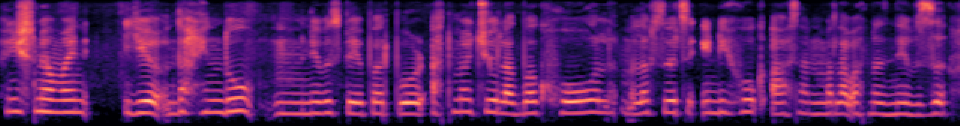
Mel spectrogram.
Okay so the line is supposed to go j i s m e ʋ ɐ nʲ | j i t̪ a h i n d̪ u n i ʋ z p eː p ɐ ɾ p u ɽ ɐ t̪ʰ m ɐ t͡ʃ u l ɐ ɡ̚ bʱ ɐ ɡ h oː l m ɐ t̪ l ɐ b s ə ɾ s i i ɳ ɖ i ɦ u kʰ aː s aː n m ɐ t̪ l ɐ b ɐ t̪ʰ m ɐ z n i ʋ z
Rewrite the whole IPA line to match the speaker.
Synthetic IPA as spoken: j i s m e ʋ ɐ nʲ | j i d̪ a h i n d̪ u n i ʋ z p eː p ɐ ɾ p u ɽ ɐ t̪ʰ m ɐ t͡ʃ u l ɐ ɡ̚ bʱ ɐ ɡ h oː l m ɐ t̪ l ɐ b s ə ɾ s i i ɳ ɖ i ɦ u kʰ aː s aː n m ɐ t̪ l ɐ b ɐ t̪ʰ m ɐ z n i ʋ z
